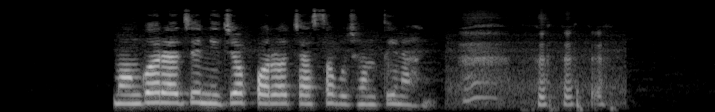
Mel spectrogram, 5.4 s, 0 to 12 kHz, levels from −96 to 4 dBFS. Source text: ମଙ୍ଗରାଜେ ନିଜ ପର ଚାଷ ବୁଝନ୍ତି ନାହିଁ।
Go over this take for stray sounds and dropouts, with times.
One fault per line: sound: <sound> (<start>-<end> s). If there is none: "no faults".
sound: laugh (3.4-4.7 s)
